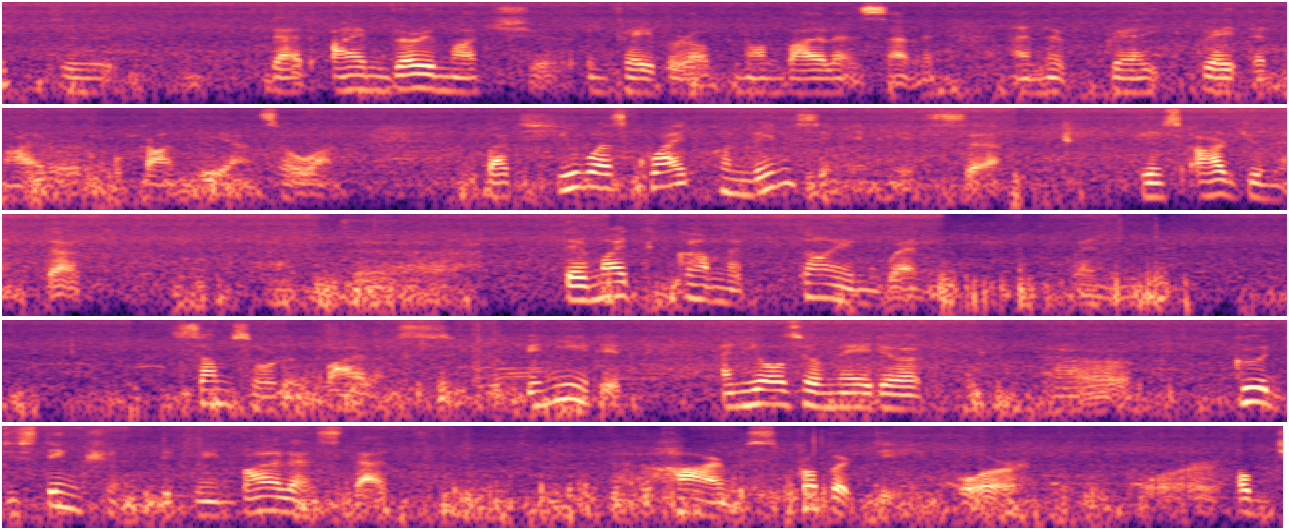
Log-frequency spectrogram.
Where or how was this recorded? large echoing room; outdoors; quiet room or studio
outdoors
